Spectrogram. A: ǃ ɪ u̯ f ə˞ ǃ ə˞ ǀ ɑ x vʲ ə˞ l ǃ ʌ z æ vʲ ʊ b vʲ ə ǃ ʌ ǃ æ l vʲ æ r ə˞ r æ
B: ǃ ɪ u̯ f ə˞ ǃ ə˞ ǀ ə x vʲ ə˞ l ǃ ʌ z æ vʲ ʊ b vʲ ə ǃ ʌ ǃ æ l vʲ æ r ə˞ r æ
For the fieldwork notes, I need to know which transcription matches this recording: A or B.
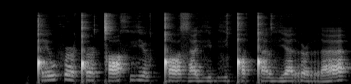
A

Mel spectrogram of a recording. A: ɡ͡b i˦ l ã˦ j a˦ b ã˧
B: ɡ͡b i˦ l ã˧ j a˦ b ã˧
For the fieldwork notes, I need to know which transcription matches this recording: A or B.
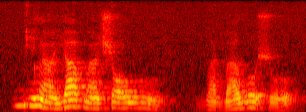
B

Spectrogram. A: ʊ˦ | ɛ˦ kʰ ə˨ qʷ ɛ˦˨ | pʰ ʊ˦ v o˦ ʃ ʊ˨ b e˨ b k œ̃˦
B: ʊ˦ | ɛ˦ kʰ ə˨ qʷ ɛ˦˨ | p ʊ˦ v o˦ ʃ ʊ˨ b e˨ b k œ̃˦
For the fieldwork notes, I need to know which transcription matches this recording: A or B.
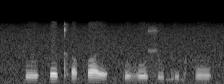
B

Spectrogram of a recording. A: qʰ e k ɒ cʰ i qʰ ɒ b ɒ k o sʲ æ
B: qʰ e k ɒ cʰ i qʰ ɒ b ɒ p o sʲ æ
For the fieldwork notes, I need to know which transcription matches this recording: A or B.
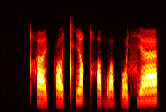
B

